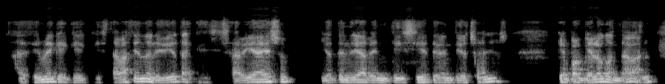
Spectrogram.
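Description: This man speaks at a fairly quick pace in a fairly low, somewhat breathy voice with fairly even intonation. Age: 50s. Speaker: entrepreneur. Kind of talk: live interview in front of audience. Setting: live event with young audience.

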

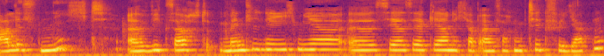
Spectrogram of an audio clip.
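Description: Over noticeable background noise, a woman with a high pitch speaks at a fairly slow pace in a monotone, flat intonation. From Upper Franconia, Pottenstein. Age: 20s. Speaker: seamstress, bridal consultant. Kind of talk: casual interview.

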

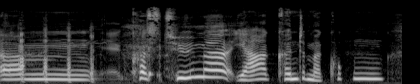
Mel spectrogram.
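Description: Loud and at a very slow pace, a woman speaks at a fairly high pitch with lively intonation, in a dry, close sound with no echo.

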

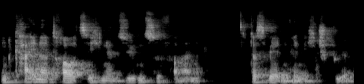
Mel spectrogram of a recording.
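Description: This man's voice is very deep and low, and somewhat breathy. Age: 50s. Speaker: camping booking platform employee. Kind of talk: casual chat.

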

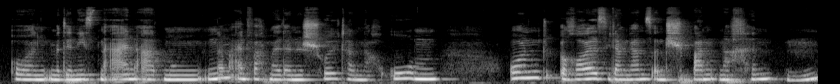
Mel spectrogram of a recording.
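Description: Her tone is gentle, soothing, dark and mellow, set at a fairly high pitch for a woman. She speaks at a very slow pace with fairly even intonation. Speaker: podcast host and meditation guide. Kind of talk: guided meditation. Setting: podcast recording, solo. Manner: slow, soothing, calm; gentle, unhurried, with long pauses.

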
